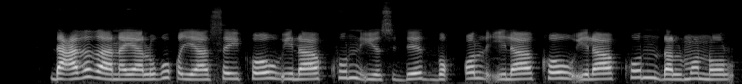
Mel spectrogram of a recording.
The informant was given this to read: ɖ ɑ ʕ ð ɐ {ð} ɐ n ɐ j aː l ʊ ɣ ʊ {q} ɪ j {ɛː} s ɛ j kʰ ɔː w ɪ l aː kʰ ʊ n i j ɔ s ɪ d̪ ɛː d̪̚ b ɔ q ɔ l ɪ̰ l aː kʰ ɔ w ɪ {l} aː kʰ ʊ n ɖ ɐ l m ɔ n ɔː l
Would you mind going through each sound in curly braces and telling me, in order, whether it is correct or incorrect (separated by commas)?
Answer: correct, correct, incorrect, correct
